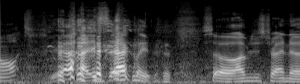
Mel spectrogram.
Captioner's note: laughs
